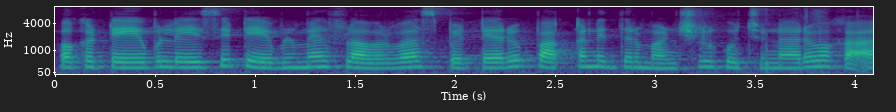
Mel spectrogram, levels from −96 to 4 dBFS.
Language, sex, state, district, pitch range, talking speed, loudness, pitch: Telugu, female, Andhra Pradesh, Visakhapatnam, 195-220 Hz, 220 wpm, -37 LUFS, 205 Hz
